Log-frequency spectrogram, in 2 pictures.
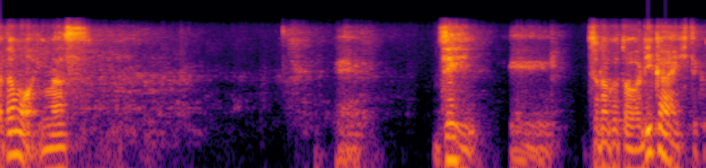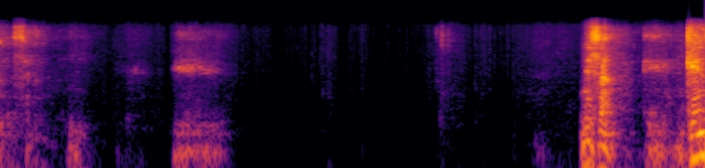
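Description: An elderly man speaks calmly and close up, in short phrases with pauses.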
